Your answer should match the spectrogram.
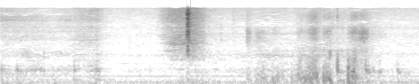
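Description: Quiet room tone with a faint steady hum, a faint click about a second in and a soft brief sound near the end.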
